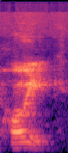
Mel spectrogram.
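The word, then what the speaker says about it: Hawick: Eric whole week hammock it's actually the locals pronounce it hoik oh God that's mental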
